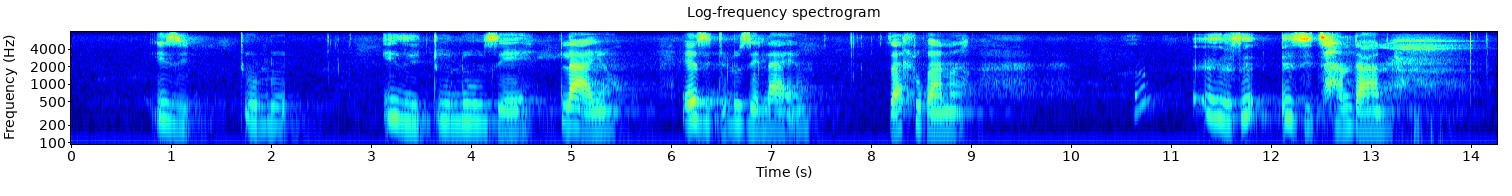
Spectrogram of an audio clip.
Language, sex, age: Zulu, female, 20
